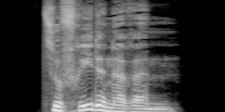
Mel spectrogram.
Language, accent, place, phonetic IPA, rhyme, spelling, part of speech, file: German, Germany, Berlin, [t͡suˈfʁiːdənəʁəm], -iːdənəʁəm, zufriedenerem, adjective, De-zufriedenerem.ogg
- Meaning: strong dative masculine/neuter singular comparative degree of zufrieden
